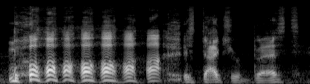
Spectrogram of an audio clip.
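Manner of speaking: slow, high, laughing challenge; laughing taunt. Pretend. Mechanic taunting an opponent while laughing.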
